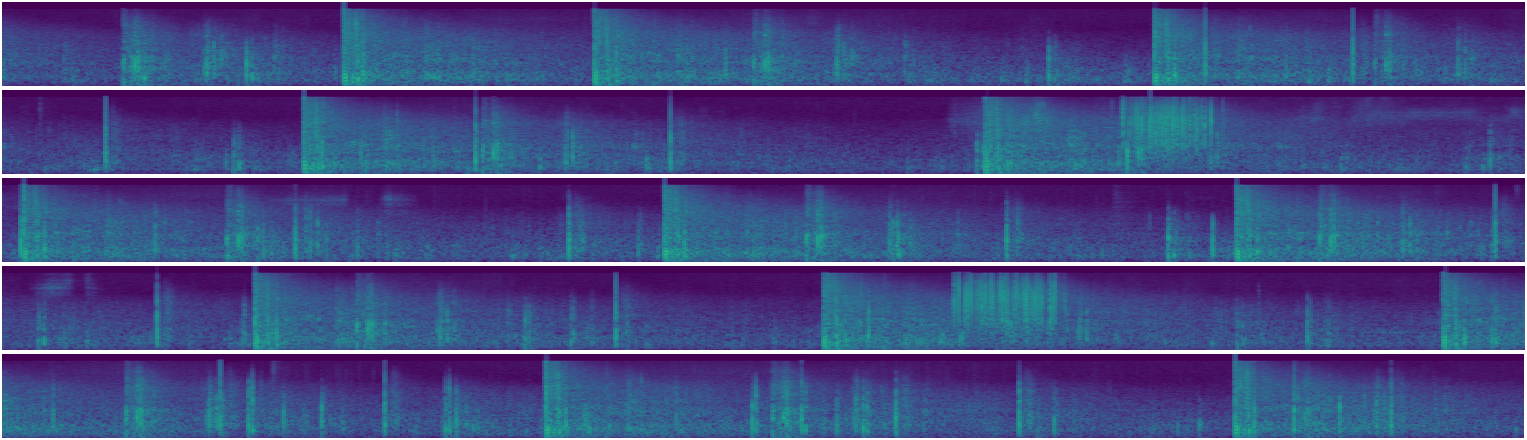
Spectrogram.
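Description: Fireworks and firecrackers going off in a steady barrage: many sharp bangs and cracks overlap one another, with a loud bang every second or two.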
